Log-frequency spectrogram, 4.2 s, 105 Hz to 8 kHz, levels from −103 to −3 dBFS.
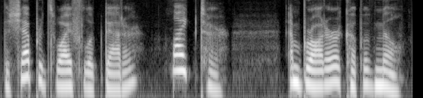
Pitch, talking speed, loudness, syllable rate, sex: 190 Hz, 210 wpm, -18 LUFS, 5.5 syllables/s, female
